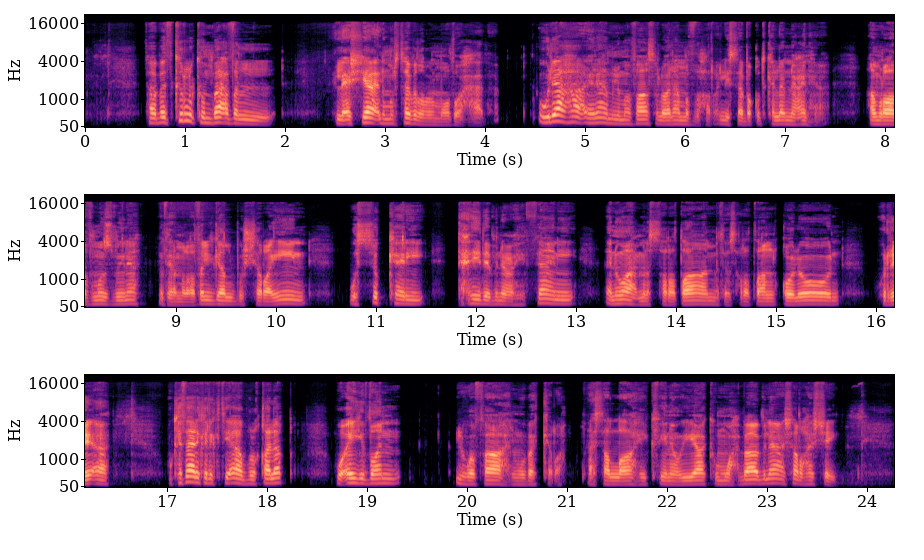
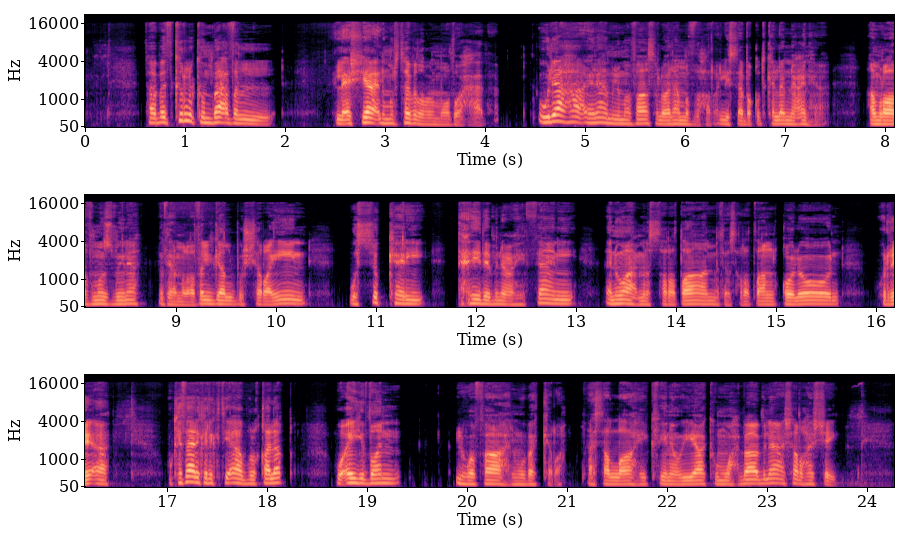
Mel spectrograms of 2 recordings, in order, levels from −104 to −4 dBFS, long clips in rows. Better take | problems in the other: second | thin; somewhat; fading below 400 Hz

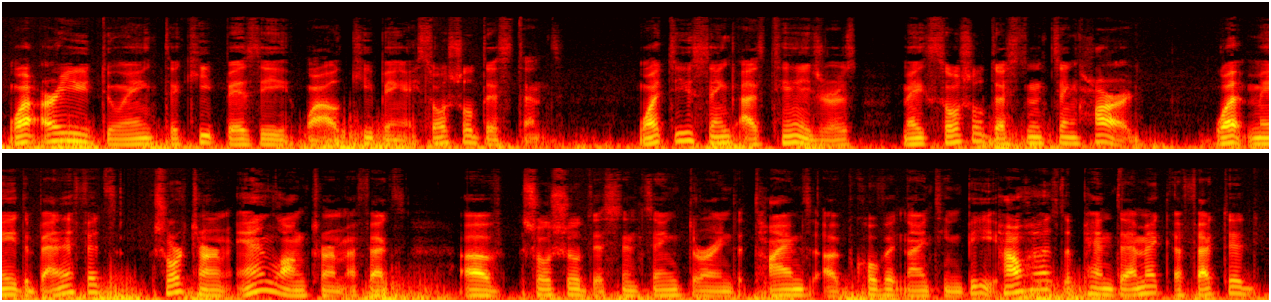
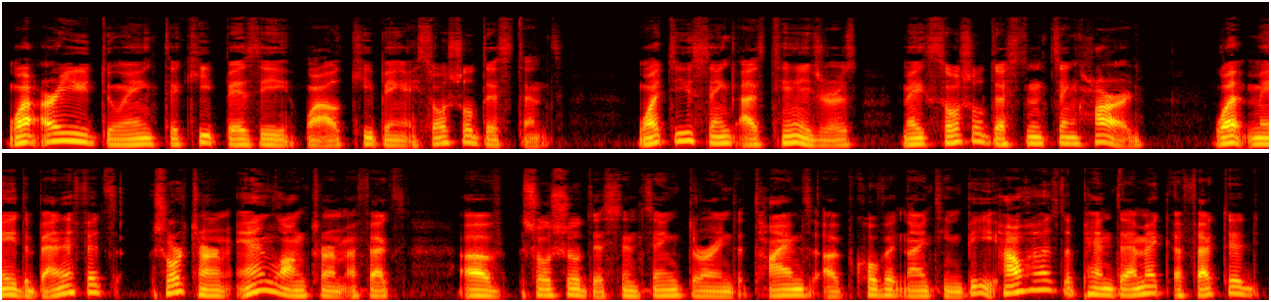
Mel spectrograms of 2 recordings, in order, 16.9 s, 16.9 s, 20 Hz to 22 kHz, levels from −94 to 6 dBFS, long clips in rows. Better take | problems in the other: second | wind noise on the microphone; occasional gusts; 25 dB below the speech

